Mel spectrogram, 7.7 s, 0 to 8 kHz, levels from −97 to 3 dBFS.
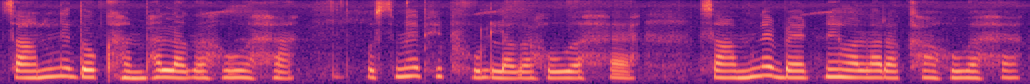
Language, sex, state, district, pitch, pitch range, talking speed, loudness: Hindi, female, Jharkhand, Palamu, 240 Hz, 235-255 Hz, 140 wpm, -18 LUFS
